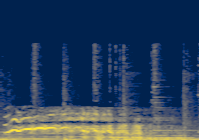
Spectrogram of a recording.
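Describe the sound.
A horse neighs in a high, quavering whinny that wavers and trails off into lower, rougher tones, clear and fairly loud throughout.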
